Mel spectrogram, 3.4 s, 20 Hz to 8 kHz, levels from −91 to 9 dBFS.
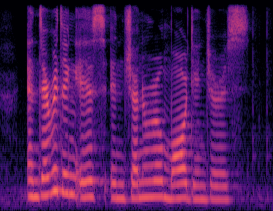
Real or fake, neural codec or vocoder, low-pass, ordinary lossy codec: real; none; 7.2 kHz; none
